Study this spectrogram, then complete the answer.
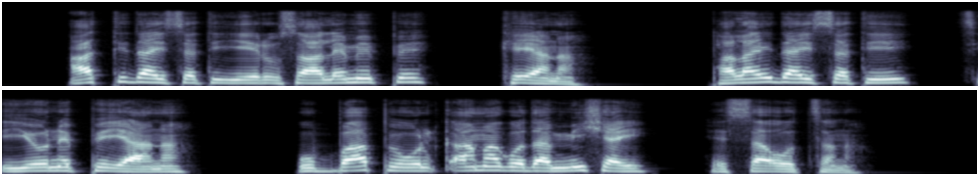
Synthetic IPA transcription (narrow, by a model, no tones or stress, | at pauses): ʔɐt̪ːɪd̪ɐjsːɐt̪ɪjɛɾʊsaːlɛmɛpːɛ | kɛjɐnɐ | pɐlɐjd̪ɐjsːɐt̪ɪ | t͡sʼɪjoːnɛpːɛjaːnɐ | ʔʊbːaːpːɛwɔlkʼːaːmɐɡɔd̪ɐmɪʃɐj | hɛsːɐo̞ːt͡sːɐ̰nɐ̰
